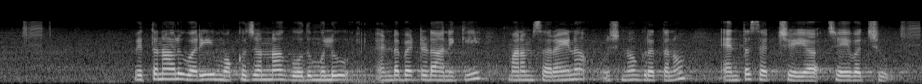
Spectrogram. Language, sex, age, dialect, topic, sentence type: Telugu, female, 25-30, Utterandhra, agriculture, question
